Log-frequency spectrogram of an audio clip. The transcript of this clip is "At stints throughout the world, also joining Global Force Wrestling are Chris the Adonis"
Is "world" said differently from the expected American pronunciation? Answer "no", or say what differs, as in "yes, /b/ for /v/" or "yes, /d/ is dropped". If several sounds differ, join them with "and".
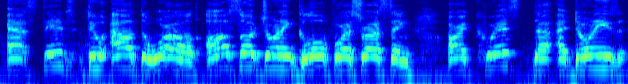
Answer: no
